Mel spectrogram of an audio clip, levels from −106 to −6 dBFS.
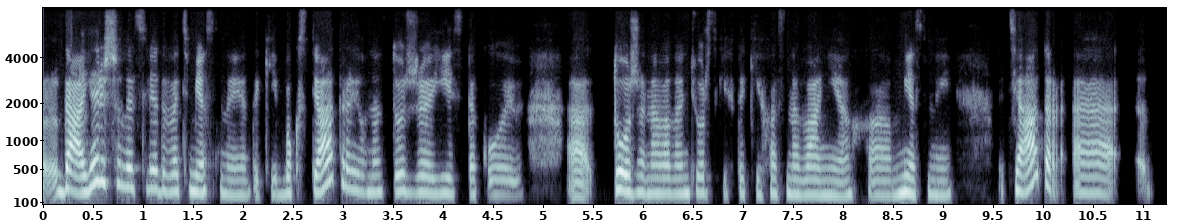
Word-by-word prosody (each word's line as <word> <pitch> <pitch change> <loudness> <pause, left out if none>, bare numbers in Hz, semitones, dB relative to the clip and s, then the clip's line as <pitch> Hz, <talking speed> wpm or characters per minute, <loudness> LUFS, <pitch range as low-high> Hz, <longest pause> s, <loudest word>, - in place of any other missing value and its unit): да, 205 - +9
я 275 +10 +6
решила 305 -5 +3
исследовать 225 -4 -3
местные 190 -4 -1
такие 180 -2 -11
бокстеатры, 230 - +2
у - - -9
нас 200 +1 -4
тоже 200 -2 -1
есть 185 0 -5
такой, 175 -1 -7 0.4
а, - - +1 0.2
тоже 205 -4 +5
на 185 0 -1
волонтёрских 190 0 -4
таких 185 0 -10
основаниях, 175 -2 -3
а, 170 0 -4
местный 180 -2 -1 0.6
театр, - - +4
э, 195 -1 0 0.3
д - - -21
190 Hz, 125 wpm, -23 LUFS, 180-205 Hz, 0.6 s, да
